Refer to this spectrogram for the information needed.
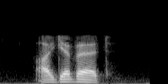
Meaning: full of gardens, having many gardens
- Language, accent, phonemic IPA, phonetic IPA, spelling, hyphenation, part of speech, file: Armenian, Eastern Armenian, /ɑjɡeˈvet/, [ɑjɡevét], այգեվետ, այ‧գե‧վետ, adjective, Hy-այգեվետ.ogg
